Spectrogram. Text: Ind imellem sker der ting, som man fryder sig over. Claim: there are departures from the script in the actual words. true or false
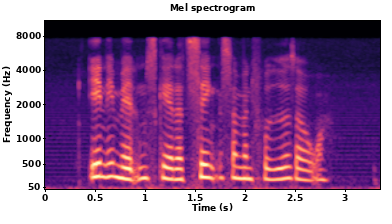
false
